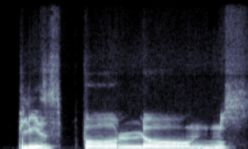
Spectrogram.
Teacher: it doesn't have any form of intonation. Every word is strangely enunciated, like they separate each syllable. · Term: metallic voice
